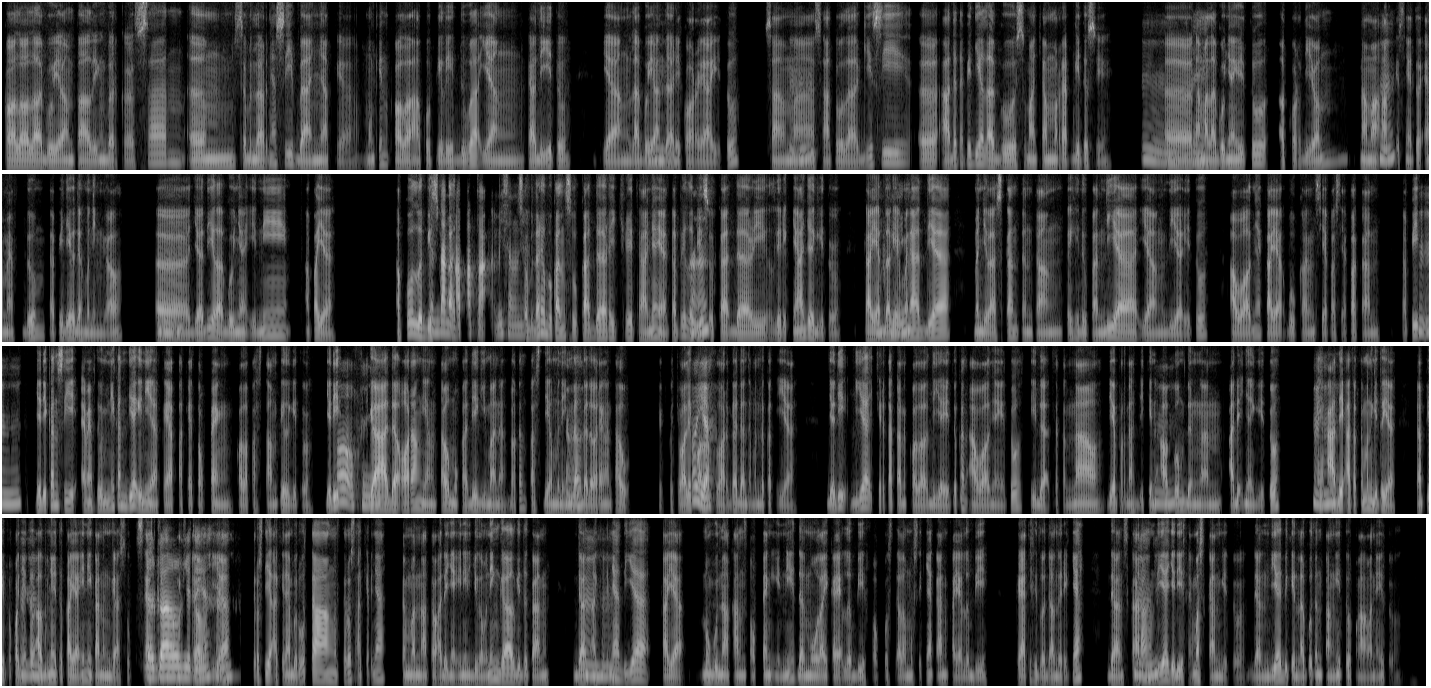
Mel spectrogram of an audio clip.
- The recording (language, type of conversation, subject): Indonesian, podcast, Ada lagu yang selalu bikin kamu nostalgia? Kenapa ya?
- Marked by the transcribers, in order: other background noise; tapping; in English: "famous"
